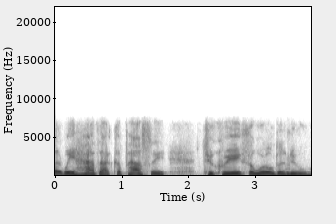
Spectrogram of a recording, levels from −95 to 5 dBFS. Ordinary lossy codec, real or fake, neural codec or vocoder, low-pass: Opus, 16 kbps; real; none; 7.2 kHz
